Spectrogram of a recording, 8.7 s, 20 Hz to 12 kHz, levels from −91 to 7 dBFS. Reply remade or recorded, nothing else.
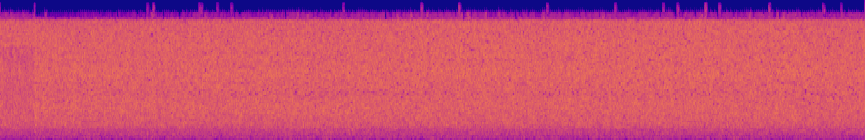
remade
